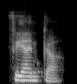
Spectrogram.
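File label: "fiancé", Indian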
